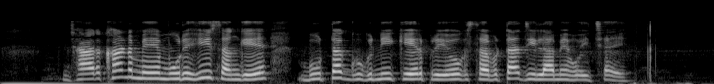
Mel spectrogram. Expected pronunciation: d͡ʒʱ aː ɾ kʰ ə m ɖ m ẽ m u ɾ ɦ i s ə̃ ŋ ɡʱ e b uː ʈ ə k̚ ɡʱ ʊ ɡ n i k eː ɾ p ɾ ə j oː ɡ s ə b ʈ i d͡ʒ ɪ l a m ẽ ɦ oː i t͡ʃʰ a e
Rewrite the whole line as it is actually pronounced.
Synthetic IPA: d͡ʒʱ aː ɾ kʰ ə ɳ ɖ m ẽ m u ɾ ɦ i s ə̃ ŋ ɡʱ e b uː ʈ ə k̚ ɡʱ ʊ ɡ n i k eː ɾ p ɾ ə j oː ɡ s ə b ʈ a d͡ʒ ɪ l a m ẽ ɦ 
